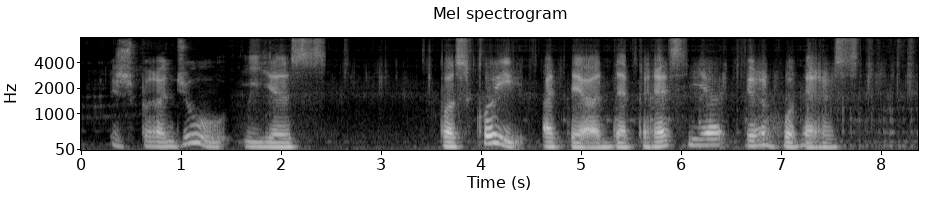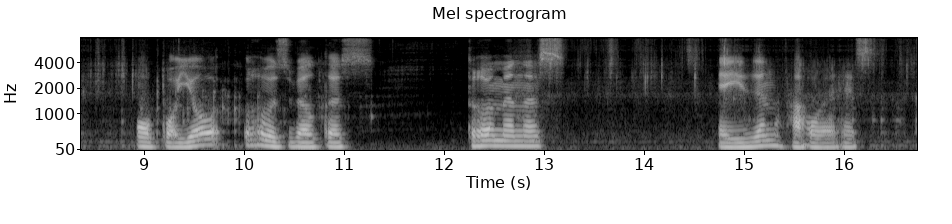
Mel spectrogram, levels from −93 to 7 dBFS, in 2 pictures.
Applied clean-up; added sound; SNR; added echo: neural separator model SepFormer DNS4.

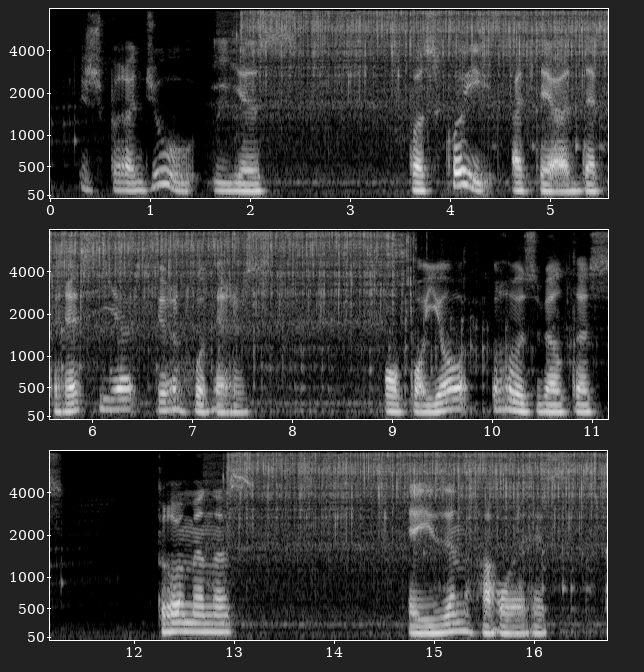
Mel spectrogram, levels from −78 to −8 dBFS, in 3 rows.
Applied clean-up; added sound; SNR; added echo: none; Sink (filling or washing) / Water tap, faucet; 8 dB; none.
